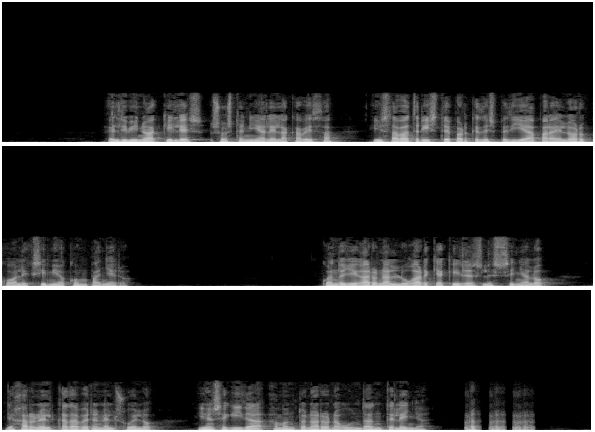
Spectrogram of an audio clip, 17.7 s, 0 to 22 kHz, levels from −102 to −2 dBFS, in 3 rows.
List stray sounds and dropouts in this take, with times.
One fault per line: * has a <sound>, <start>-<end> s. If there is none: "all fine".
* has a laugh, 16.5-17.2 s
